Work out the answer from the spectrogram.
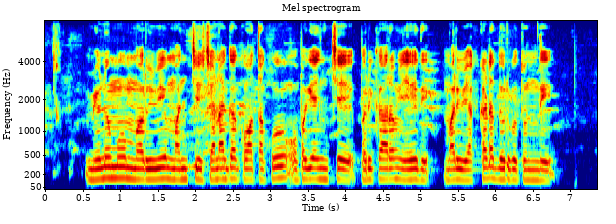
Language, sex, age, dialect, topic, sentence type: Telugu, male, 18-24, Central/Coastal, agriculture, question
